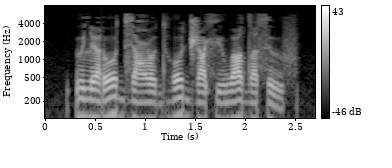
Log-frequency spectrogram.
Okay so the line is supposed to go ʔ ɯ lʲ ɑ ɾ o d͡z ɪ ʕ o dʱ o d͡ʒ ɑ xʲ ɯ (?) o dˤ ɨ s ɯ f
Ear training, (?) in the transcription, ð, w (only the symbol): w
